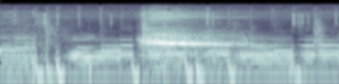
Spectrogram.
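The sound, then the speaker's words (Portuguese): A long, breathy deep inhale swells and then fades over a steady musical backing, rising to a soft rush of air before settling back. “Você respira fundo.”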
